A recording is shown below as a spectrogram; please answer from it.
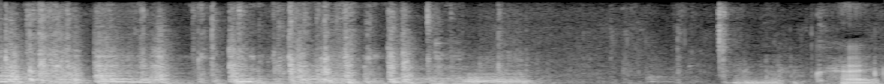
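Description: A sewing machine runs in bursts, stitching along the edge of a zipper pouch with a waterproof lining and backstitching at the end. The mechanical whir is fairly close, with brief pauses between runs.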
